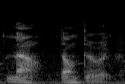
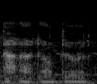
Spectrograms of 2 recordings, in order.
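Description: First: It is said in a mean, serious tone. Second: It is said in a mild, gentle tone.

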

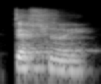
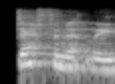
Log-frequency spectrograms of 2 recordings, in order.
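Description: First: Some syllables of the word are dropped. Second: Every syllable of the word is pronounced.

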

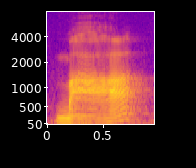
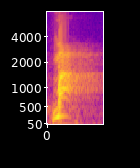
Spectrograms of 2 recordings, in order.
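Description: First: The pitch dips down and then rises again. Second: The syllable is yelled out short and sharp. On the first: "you fall a bit and then you rise back up" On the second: "just yell out a word sharply"

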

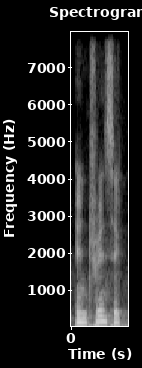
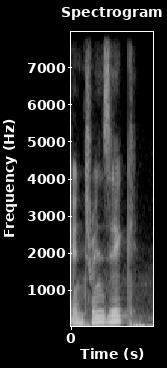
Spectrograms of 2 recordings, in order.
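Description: First: It is said with a British accent. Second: It is said with an American accent. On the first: "British English" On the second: "American English"

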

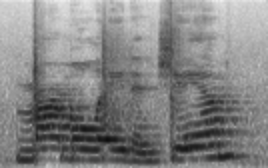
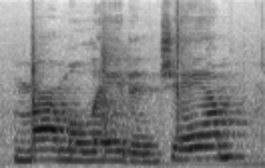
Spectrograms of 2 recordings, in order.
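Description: No difference in how they are said.

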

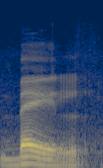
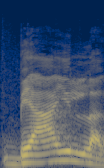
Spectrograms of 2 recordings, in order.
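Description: First: The vowel is one long ay sound, bayl. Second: The vowel splits into two syllables, bya-il. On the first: "ಬೇಲನ್ನ ಸಾಮಾನ್ಯವಾಗಿ ಬೇಲ್ ಅಂತ ಹೇಳ್ತಾರೆ" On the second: "ಅದನ್ನು ಆ ಥರ pronounce ಮಾಡೋದು ತಪ್ಪು"

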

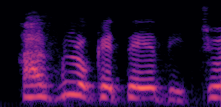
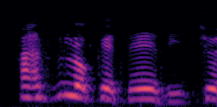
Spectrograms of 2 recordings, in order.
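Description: First: The line is delivered harder and more forcefully. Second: The line is delivered softer and more gently. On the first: The speaker calls it wrong. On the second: The speaker calls it right.

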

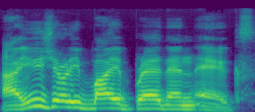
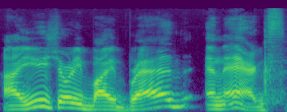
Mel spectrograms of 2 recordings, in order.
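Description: First: The voice sinks and loses energy toward the end. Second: The voice stays confident all the way through. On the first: The speaker calls it wrong. "흉내를 좀 내보자면 ... 이렇게 훅 가라앉아 버리거든요" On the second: The speaker calls it right. "끝까지 자신감 있는 어조를 유지하면서"

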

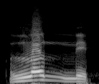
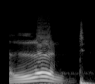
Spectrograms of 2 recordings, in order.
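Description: First: The ending is an extra syllable, like 'id'. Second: The ending is a plain 'd' sound. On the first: It is used as an adjective. "learned khi nó là adjective" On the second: It is used as a verb. "learned khi nó là verb"

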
